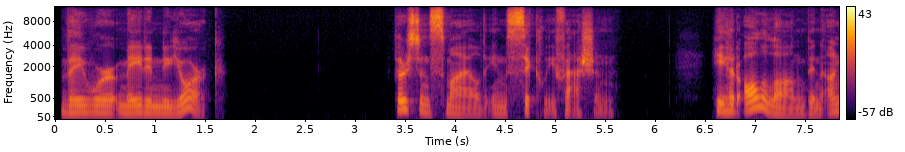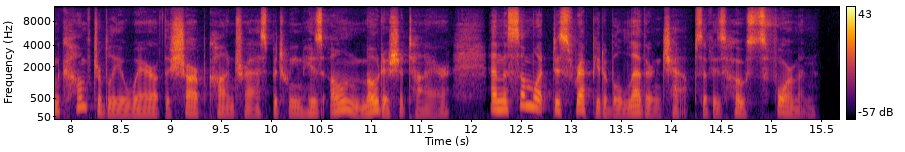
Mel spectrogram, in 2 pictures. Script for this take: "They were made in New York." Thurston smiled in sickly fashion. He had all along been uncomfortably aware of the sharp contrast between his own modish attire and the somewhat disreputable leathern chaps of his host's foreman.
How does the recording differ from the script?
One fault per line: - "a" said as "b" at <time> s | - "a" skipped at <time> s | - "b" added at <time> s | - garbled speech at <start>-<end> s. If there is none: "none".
none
